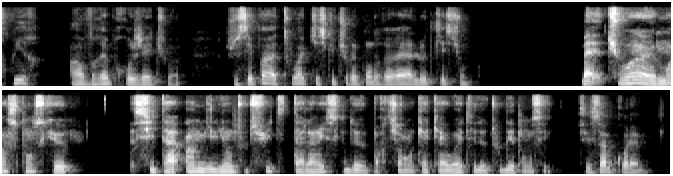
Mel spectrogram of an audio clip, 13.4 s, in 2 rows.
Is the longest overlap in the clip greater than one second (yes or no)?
no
